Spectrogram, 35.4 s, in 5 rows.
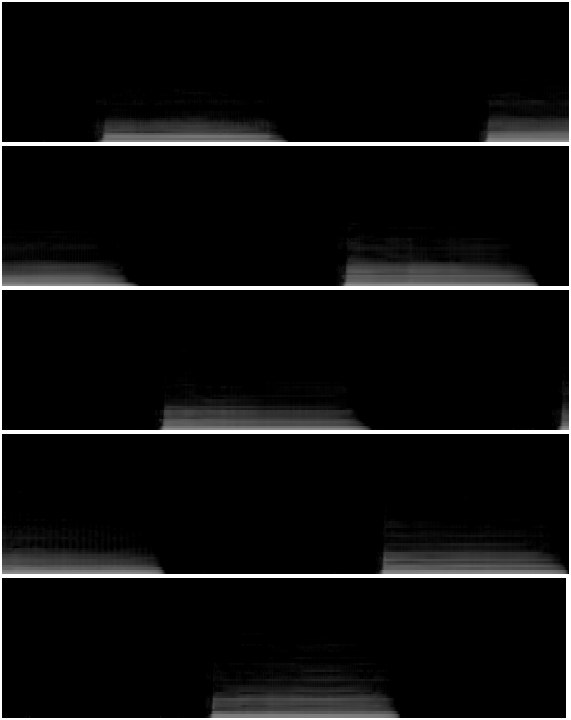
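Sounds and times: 
alto saxophone notes without vibrato from C4 to B4: 1.0 - 3.6, 5.9 - 8.8, 11.3 - 13.9, 16.0 - 18.9, 21.0 - 23.4, 25.9 - 28.4, 30.8 - 33.4.

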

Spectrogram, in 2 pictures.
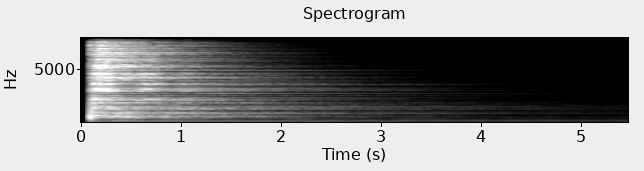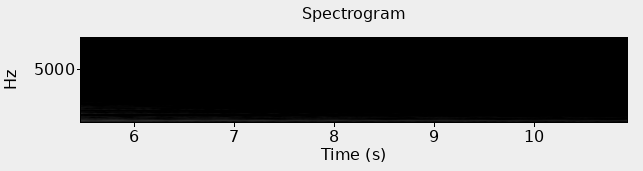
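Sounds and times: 
suspended cymbal crash with stick shoulder fortissimo: 0.1 - 3.2.

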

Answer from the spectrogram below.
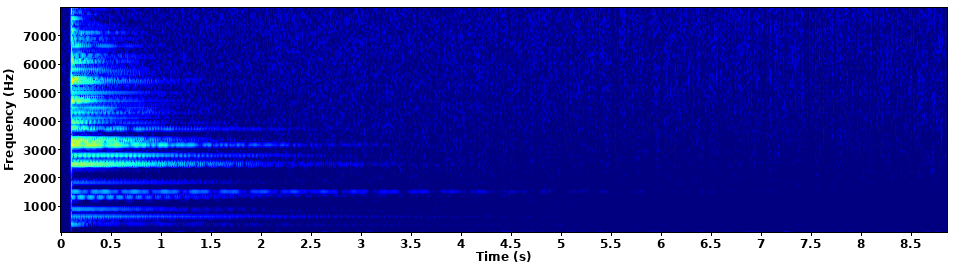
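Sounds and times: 
soft stick hits on suspended ride cymbal bell: 0.1 - 1.3.

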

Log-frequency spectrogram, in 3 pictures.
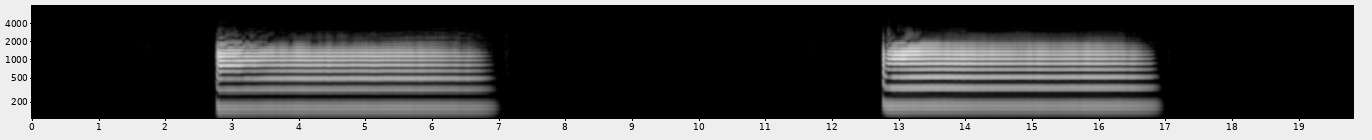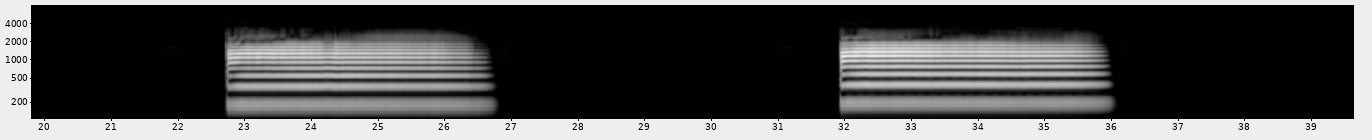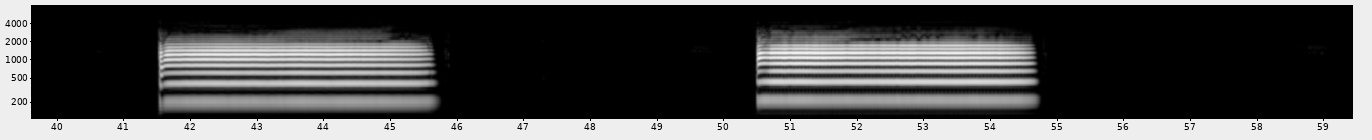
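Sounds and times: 
trumpet notes without vibrato, pianissimo: 2.8 - 7.1, 12.7 - 17.0, 22.7 - 26.8, 31.9 - 36.1, 41.5 - 45.8, 50.5 - 54.8.

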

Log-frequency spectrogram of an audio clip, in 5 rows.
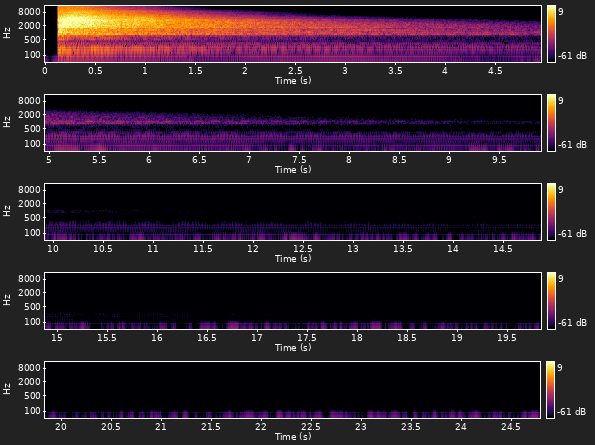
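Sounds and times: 
Chinese stick on suspended cymbals played fortissimo: 0.2 - 3.7.

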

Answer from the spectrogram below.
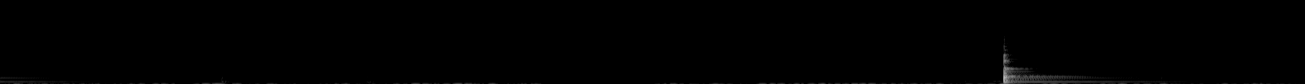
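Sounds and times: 
viola pizzicato on the G string fortissimo: 10.1 - 10.9.

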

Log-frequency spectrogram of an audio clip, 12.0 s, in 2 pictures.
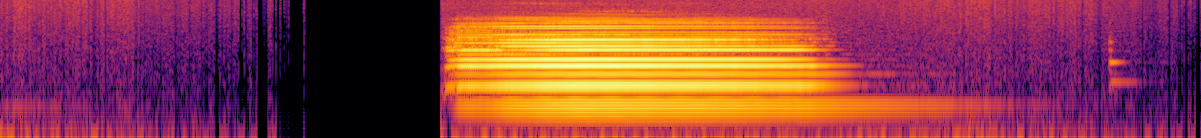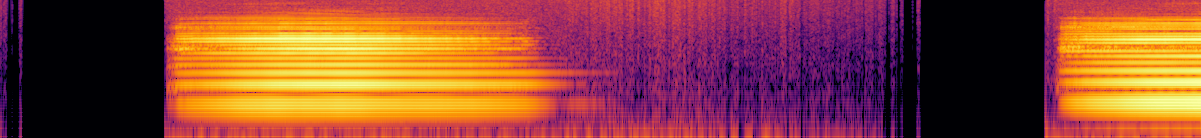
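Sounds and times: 
viola bowed arco sul C pianissimo: 2.2 - 4.4, 6.9 - 8.8, 11.3 - 11.9.

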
